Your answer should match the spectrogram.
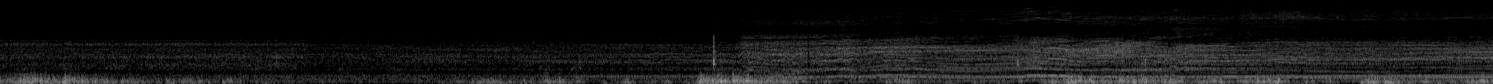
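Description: DJI Mavic quadcopter's propellers buzzing, faint at first and suddenly louder about halfway through as the drone comes in low, its pitch wavering a little. Wind rumbles on the microphone throughout.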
